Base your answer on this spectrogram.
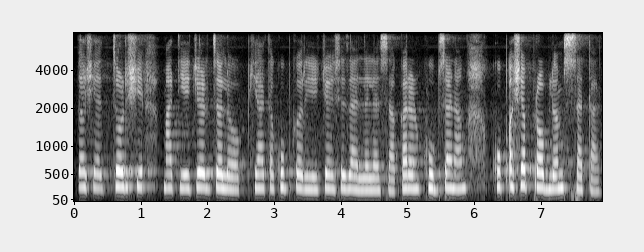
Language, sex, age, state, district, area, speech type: Goan Konkani, female, 18-30, Goa, Pernem, rural, spontaneous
